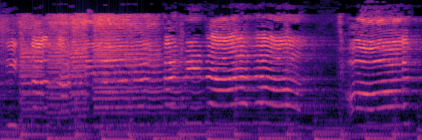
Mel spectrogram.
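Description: A child singing into a microphone over a Latin-style backing track with a steady, repeating bass line; the voice holds long wavering notes, breaking off briefly a little after three seconds.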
